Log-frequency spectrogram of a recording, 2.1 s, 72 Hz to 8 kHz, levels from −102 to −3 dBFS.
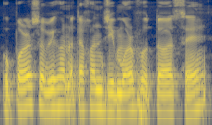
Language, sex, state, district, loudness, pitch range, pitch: Assamese, male, Assam, Kamrup Metropolitan, -14 LUFS, 120-135 Hz, 130 Hz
